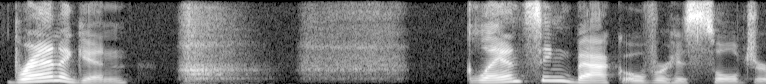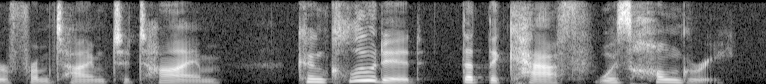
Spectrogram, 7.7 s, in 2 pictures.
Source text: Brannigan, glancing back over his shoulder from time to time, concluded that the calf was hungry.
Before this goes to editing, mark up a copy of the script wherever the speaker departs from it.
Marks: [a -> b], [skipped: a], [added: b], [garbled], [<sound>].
Brannigan, [breath] glancing back over his [shoulder -> soldier] from time to time, concluded that the calf was hungry.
